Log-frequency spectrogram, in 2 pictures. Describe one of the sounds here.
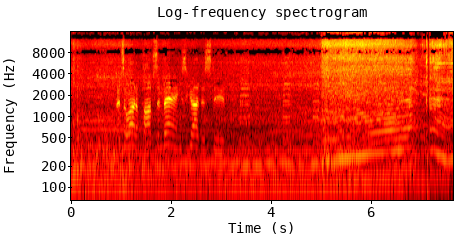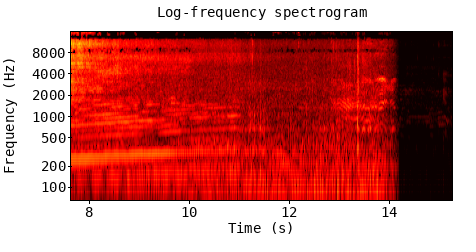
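A car engine roars loudly and revs up and down through the gears.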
